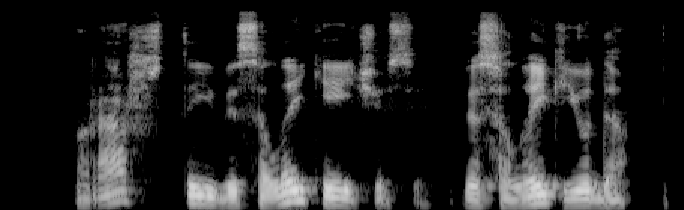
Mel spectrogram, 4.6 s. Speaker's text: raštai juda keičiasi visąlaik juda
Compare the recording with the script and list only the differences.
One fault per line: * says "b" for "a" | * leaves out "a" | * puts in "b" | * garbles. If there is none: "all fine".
* says "visąlaik" for "juda"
